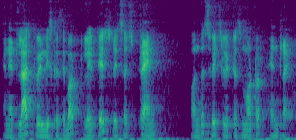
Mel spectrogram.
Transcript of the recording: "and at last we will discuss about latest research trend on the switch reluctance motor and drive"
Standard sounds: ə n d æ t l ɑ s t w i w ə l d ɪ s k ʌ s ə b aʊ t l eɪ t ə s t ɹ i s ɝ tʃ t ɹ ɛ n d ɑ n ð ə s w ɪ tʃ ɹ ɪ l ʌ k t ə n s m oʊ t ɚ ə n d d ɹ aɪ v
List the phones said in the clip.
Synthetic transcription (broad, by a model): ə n d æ t l ɑ s t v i l d ɪ s k ʌ s ə b aʊ t l eɪ t ə s t ɹ i s ɝ tʃ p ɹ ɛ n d ɑ n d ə s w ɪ tʃ l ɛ t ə s m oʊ t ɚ ə n d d ɹ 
